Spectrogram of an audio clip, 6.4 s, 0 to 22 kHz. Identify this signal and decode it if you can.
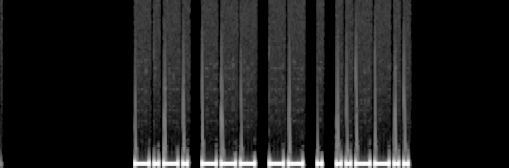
Morse code, heard as a keyed tone, about 20 wpm, 700 Hz. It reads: COME?
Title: 4x Word-Spacing - Sentences from Top 200 Words - 20wpm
